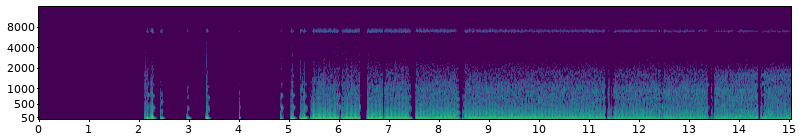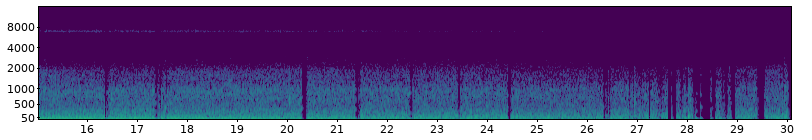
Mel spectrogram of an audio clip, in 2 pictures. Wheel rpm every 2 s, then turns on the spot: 0, 0, 0, 0, 0, 0, 0, 0, 0, 0, 0, 0, 0, 0, 0.
none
